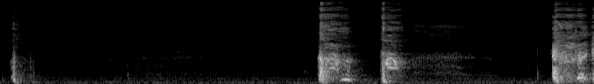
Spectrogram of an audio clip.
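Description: Four sharp, harsh coughs in quick bursts with short pauses between them; a repeated dry-sounding cough.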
